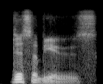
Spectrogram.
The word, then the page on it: disabuse: British English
